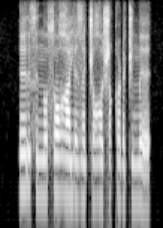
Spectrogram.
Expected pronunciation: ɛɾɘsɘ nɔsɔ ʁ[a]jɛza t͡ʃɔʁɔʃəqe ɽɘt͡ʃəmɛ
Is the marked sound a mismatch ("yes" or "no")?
no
